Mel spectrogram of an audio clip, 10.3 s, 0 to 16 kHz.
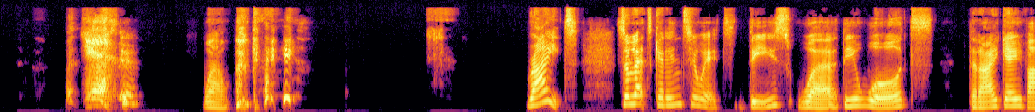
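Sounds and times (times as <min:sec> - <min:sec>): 
person sneezing: 0:00.7 - 0:01.4
speech: 0:00.8 - 0:01.4, 0:02.0 - 0:02.7, 0:05.3 - 0:10.3.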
